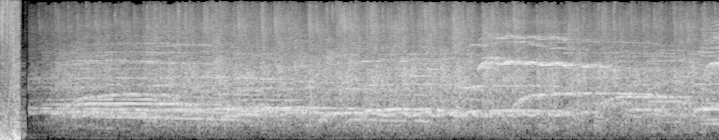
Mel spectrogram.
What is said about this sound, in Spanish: Palmas, palmas y más palmas y palmas de pie, porque hoy lamentablemente, sí, una leyenda, don Antonio, la Tota Carvajal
